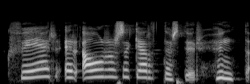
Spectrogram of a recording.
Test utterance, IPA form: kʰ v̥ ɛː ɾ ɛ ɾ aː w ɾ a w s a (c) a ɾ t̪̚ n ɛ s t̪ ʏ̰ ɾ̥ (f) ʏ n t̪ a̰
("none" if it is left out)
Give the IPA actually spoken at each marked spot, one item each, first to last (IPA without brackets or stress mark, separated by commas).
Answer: c, h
